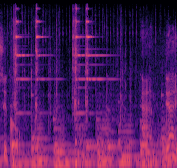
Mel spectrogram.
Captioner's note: bicycle bell dinging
